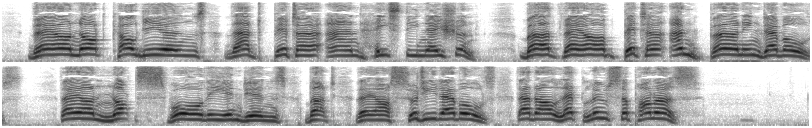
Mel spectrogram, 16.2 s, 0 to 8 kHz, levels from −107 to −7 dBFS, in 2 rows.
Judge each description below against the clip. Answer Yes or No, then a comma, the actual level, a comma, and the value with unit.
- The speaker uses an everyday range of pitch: Yes, average, 3.1 semitones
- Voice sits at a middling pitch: No, high, 240 Hz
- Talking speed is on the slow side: Yes, slow, 120 wpm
